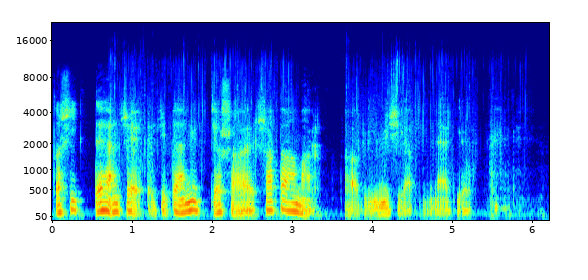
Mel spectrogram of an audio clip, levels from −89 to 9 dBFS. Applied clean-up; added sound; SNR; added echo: neural mask model RNNoise.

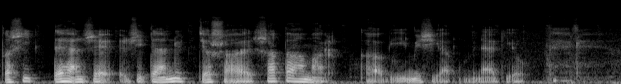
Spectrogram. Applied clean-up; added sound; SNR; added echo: none; none; none; none.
